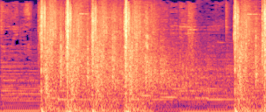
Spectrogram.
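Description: Fab Sniper rifle shots in Ark Survival Evolved, four loud, sharp cracks spaced roughly half a second to a second apart, each with a short booming tail over low background rumble.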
